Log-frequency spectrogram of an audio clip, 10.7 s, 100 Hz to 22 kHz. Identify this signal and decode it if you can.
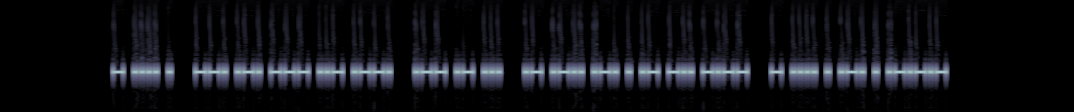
Morse code, heard as a keyed tone, about 36 wpm, 700 Hz. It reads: THE GROUP WAS ALREADY THERE.
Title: Sentences from Top 1000 Words - Review Part 1 - 35wpm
